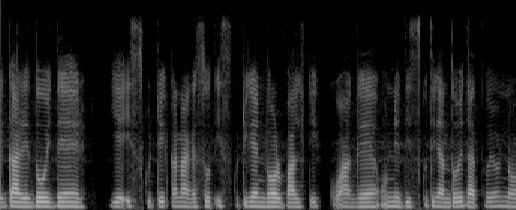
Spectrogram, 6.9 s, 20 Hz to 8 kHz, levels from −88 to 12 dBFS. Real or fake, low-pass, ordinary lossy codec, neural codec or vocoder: real; 7.2 kHz; none; none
